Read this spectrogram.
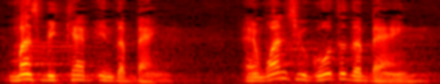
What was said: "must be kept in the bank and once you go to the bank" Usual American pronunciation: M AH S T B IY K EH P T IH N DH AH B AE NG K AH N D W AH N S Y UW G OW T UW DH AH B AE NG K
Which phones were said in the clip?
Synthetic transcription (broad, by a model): M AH S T B IY K EH P T IH N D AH B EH NG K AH N W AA N S Y UW G OW T UW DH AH B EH NG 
